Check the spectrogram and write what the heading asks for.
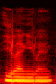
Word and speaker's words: Ylang: Now, some of you might be familiar with Ylang and think it's Ylang, but it's pronounced Ylang. Now, of course, if you're Chinese, you might be like, oh, you're not even pronouncing it right.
